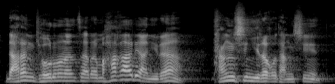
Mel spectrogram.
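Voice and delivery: usual speaking voice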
